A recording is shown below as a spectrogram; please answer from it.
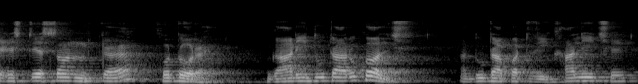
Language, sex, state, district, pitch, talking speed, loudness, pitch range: Maithili, male, Bihar, Saharsa, 150 Hz, 120 wpm, -27 LUFS, 140-165 Hz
